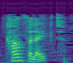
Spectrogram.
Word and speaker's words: conflict: OK，下一组单词 conflict，conflict 读作 conflict，重音在前面，它就是名词，斗争、冲突的含义。拼作 c o n f l i c t，这个单词呢，它的动词形式读作 conflict，conflict，它是动词，抵触或者是冲突的意思。接下来呢，我们来说一下名词 conflict 它的相关例句。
